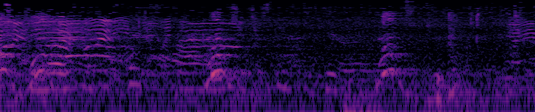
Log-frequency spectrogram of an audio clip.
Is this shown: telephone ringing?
no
